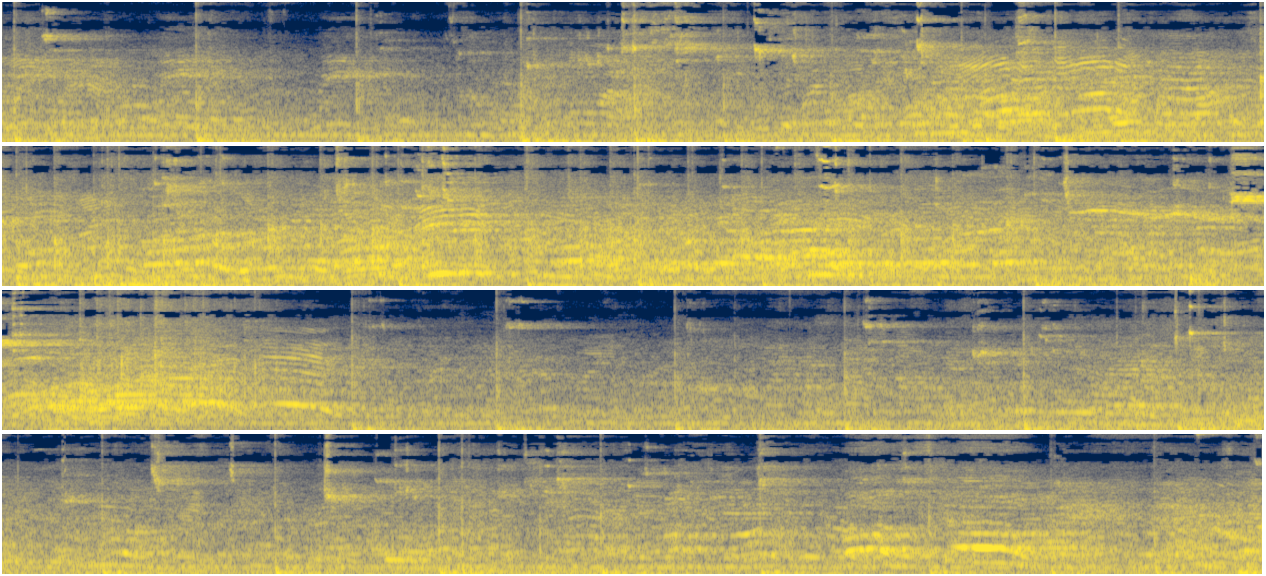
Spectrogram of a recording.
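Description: A basketball bounces repeatedly on a hard court in a large echoing gym.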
